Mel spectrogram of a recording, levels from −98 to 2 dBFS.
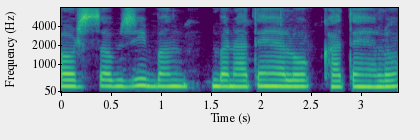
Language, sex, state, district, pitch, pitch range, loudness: Hindi, female, Bihar, East Champaran, 220 Hz, 210-220 Hz, -21 LUFS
